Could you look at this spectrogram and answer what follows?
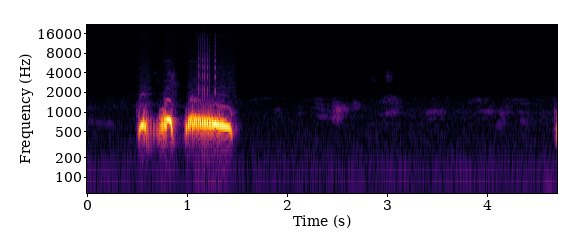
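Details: A spotted dove's aggressive 'thúc' call in thổ pha đồng voice: two clipped notes then a long hoarse coo, followed by about three seconds of silence before the next phrase begins.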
